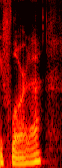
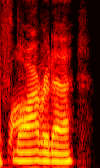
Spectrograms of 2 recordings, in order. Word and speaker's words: Florida: I say it right, I think. I used to say Florida, but I don't say that anymore. I had a roommate that was from Florida, though. So she was like, it's 2 syllables and not 3. And that was kind of the way she put it to me.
